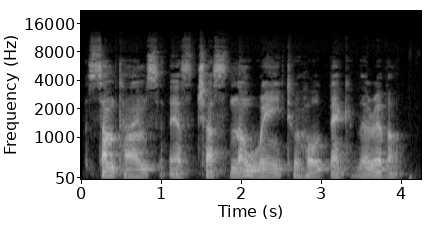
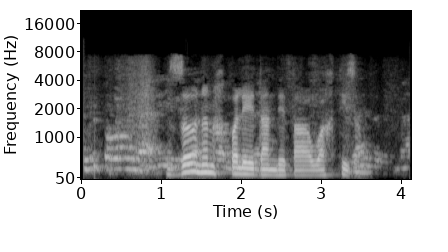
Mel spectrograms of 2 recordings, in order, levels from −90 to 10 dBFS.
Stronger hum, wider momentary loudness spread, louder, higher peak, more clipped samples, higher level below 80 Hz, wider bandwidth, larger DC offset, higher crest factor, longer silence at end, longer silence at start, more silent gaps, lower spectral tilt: neither; second, 7 LU vs 11 LU; second, -24 LUFS vs -17 LUFS; about the same, -2 dBFS vs 0 dBFS; neither; first, -52 dBFS vs -60 dBFS; first, 12.5 kHz vs 7.8 kHz; neither; first, 22 dB vs 16 dB; about the same, 0.1 s vs 0 s; about the same, 0.05 s vs 0.05 s; neither; second, -3.5 dB/octave vs -6.5 dB/octave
